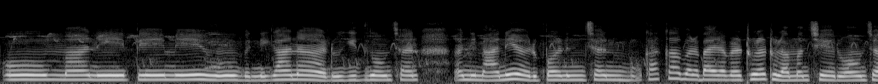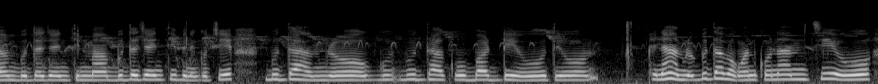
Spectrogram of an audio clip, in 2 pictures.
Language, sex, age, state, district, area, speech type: Nepali, female, 30-45, West Bengal, Alipurduar, urban, spontaneous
